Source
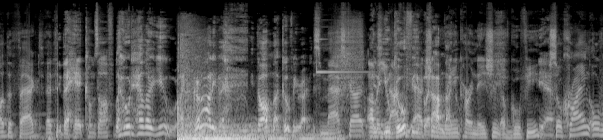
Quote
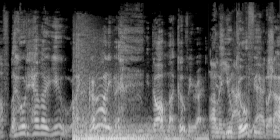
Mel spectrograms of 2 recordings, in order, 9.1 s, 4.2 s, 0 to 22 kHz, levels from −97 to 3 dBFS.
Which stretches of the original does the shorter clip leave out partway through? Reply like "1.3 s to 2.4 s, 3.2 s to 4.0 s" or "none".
4.7 s to 5.5 s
